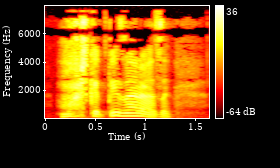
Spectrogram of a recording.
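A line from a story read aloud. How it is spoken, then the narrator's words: Laughing. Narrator (Russian): рассмеялся Ив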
